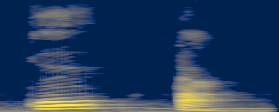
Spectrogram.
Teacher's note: Menggunakan o lemah pada suku kata ko karena berada pada suku tertutup.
